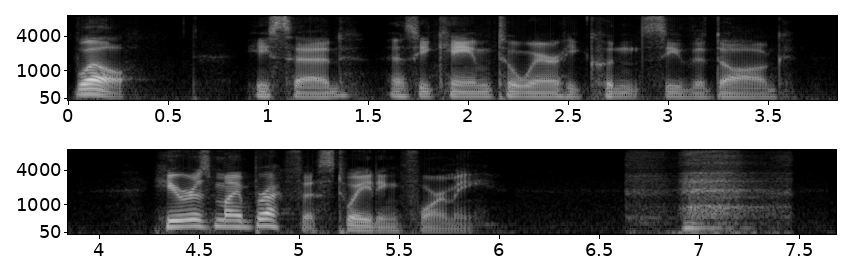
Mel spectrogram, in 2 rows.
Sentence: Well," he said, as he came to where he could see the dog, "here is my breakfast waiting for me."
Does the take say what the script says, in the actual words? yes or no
no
